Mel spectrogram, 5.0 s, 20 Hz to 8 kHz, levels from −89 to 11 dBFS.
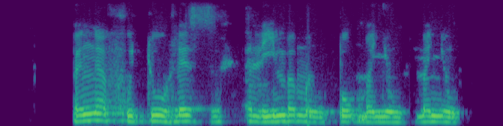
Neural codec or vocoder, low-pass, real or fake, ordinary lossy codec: none; 7.2 kHz; real; Opus, 32 kbps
